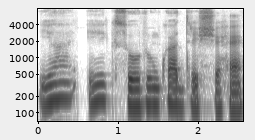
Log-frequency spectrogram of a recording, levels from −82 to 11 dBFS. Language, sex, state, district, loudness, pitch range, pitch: Hindi, male, Jharkhand, Garhwa, -20 LUFS, 130-160 Hz, 145 Hz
